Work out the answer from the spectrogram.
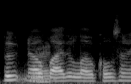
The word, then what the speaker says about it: Butano: It looks like Butano, but it's pronounced Butano by the locals, and it's just outside of Pescadero.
